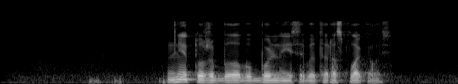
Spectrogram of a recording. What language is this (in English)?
Russian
